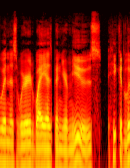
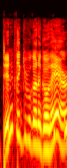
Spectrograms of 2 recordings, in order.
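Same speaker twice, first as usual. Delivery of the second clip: mock shock; 12 semitones higher, 6 dB louder, faster than usual.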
